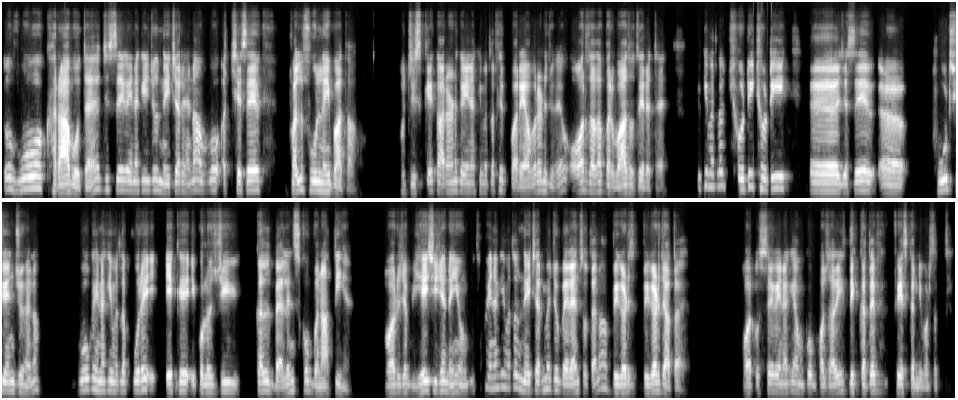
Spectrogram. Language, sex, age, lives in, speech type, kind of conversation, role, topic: Hindi, male, 20-24, India, conversation, unstructured, none, क्या आपको लगता है कि पर्यावरण संरक्षण के लिए हमारे प्रयास पर्याप्त हैं?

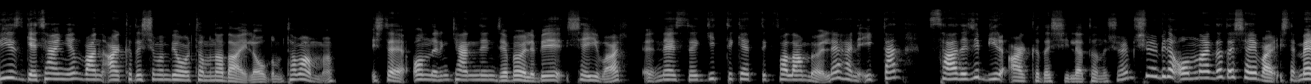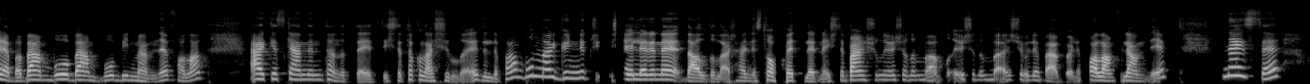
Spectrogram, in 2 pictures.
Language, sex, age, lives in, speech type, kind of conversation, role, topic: Turkish, female, 30-34, Netherlands, conversation, advice, user, Yeni insanlarla tanışırken neden bu kadar gergin hissediyorum ve bu korkuyu nasıl aşabilirim?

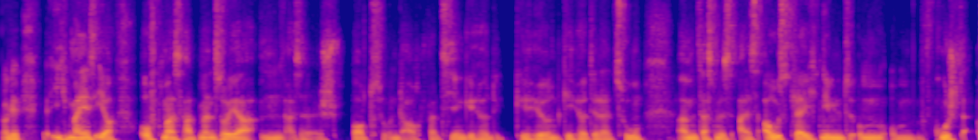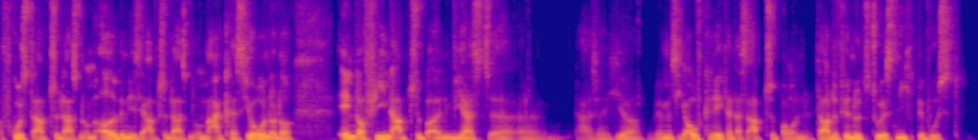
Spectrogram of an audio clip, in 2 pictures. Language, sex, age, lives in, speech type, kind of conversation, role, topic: German, male, 50-54, Germany, conversation, podcast, host, Was begeistert dich an Spaziergängen durch deine Nachbarschaft?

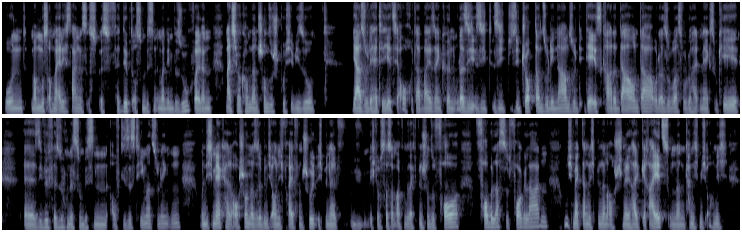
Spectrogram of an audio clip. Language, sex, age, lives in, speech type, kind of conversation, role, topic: German, male, 30-34, Germany, conversation, advice, user, Wie kann ich Streit mit meinem Bruder oder meiner Schwester besser lösen?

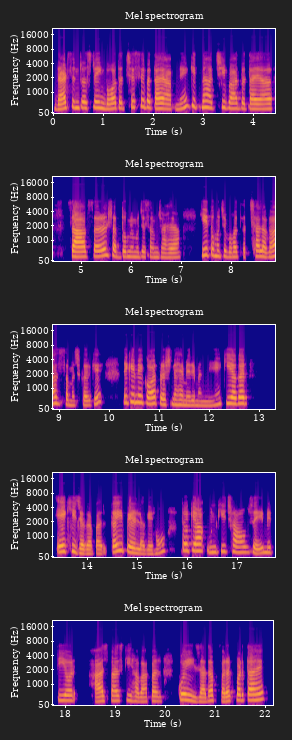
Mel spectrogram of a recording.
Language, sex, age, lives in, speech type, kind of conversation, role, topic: Hindi, female, 35-39, India, read, expert-assistant, asker, पेड़ की छाया ठंडी क्यों लगती है?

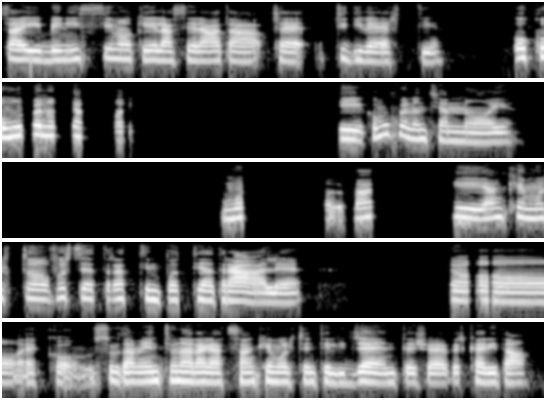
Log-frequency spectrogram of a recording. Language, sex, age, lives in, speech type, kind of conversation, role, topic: Italian, female, 25-29, Italy, conversation, unstructured, none, Come ti senti quando riesci a esprimerti liberamente?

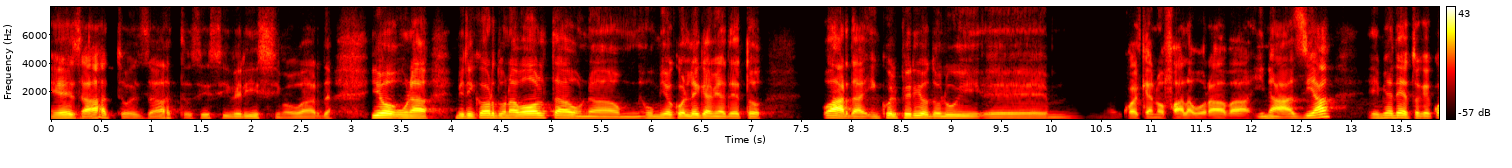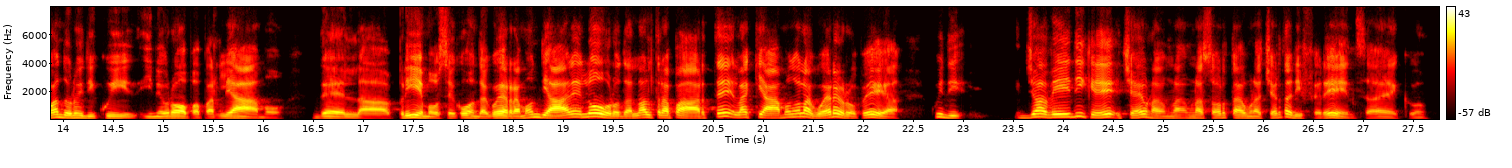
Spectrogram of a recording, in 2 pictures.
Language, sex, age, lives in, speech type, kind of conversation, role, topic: Italian, male, 50-54, Italy, conversation, unstructured, none, Come si può convincere qualcuno che la storia possa essere rivista?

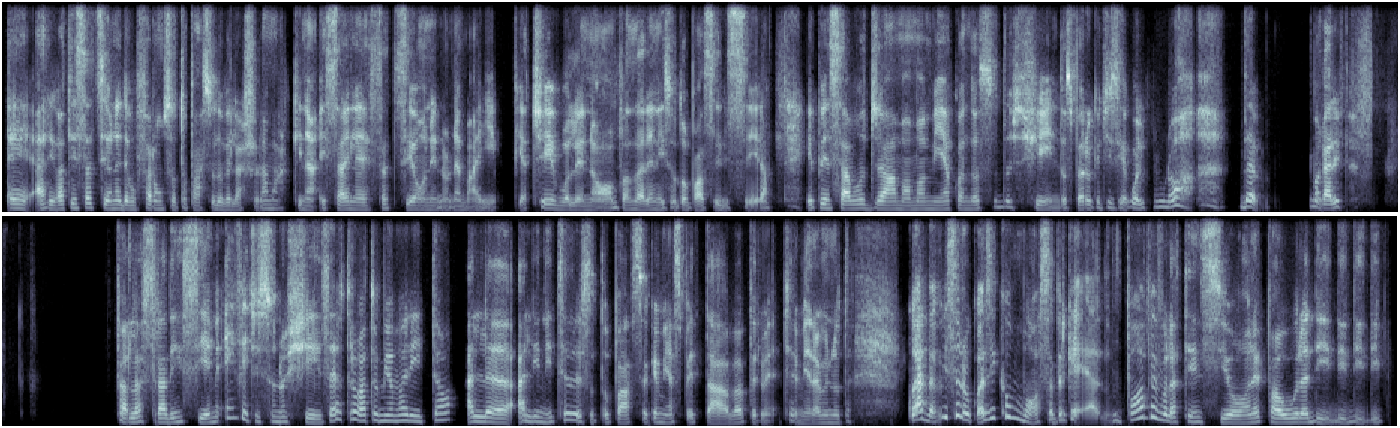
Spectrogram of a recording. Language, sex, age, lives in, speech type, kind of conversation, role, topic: Italian, female, 50-54, Italy, conversation, unstructured, none, Qual è il modo migliore per mostrare affetto a qualcuno?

